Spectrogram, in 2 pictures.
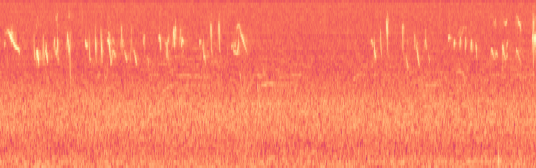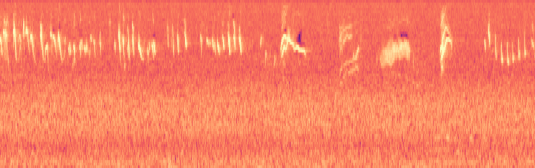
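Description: A Bull-headed Shrike gives a long, rambling courtship song of quick, high chattering and squeaky notes over a steady low rumble of traffic.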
